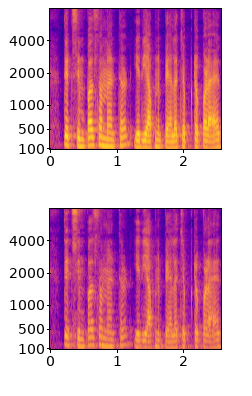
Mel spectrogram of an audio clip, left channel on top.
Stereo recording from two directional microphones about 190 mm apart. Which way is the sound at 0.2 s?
30° left (ahead or behind).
